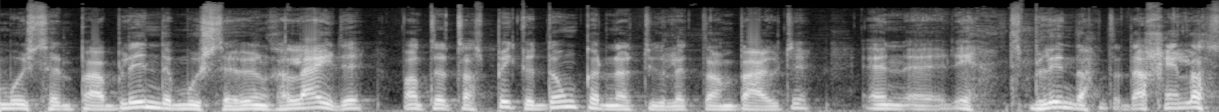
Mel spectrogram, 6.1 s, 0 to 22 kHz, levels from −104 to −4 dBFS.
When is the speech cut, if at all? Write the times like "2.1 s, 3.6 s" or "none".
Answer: 1.9 s, 4.2 s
